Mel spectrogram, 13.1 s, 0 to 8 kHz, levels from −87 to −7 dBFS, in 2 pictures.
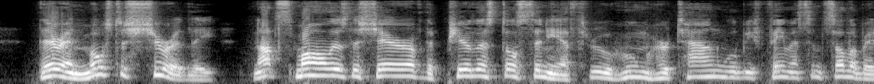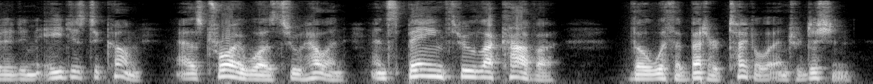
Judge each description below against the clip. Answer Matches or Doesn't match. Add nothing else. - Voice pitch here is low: Doesn't match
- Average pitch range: Doesn't match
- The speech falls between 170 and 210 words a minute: Matches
